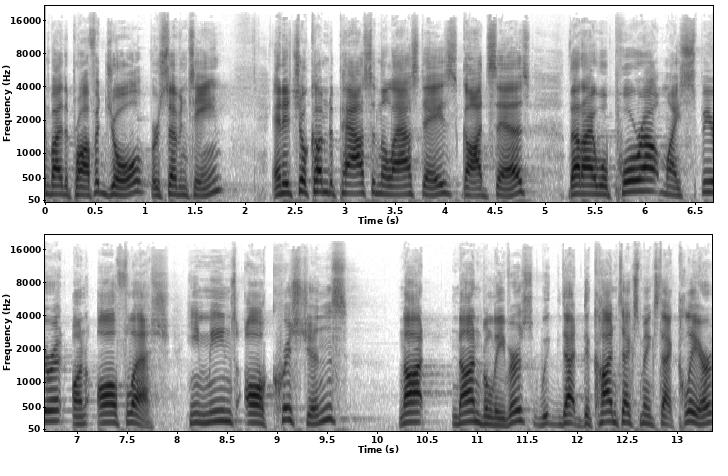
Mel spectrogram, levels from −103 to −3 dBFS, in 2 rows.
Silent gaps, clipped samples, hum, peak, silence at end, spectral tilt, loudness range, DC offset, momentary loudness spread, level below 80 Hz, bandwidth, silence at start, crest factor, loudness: none; under 0.1%; none; 0 dBFS; 0 s; -5 dB/octave; 3 LU; under 0.1%; 9 LU; -54 dBFS; 15.5 kHz; 0 s; 18 dB; -19 LUFS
